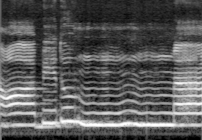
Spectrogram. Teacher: عابد ما، میم میں یہاں پر ہم غنہ کریں گے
